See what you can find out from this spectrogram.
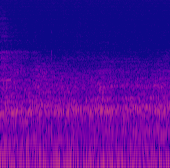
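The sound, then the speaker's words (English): An airplane passing overhead in a clear sky, a faint, steady low roar that holds even throughout with no voices. “the sound of the plane passing in the sky, the clear, pristine sky,”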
